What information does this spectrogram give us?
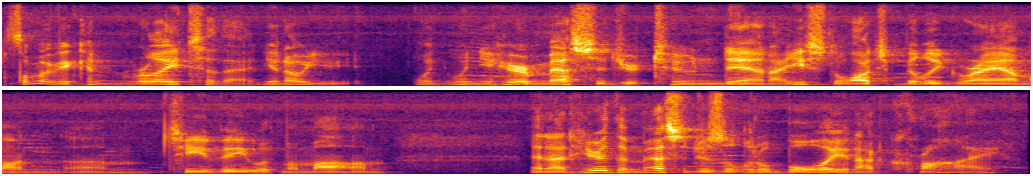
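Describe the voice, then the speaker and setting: A man's voice: mid-range voice, fairly even intonation, brisk, vocal fry. A pastor in his fifties from South Louisiana, telling his life story to a congregation in an earnest, direct way. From South Louisiana, USA. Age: 50s. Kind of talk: testimony sermon.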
